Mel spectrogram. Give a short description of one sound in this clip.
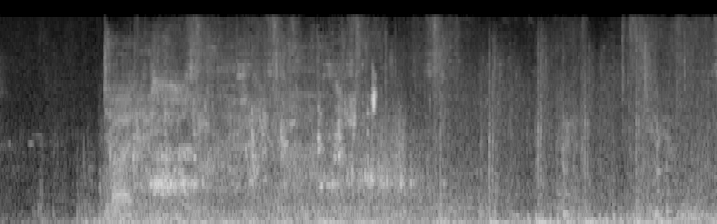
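A freezing spray gun hisses and crackles in a video game.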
